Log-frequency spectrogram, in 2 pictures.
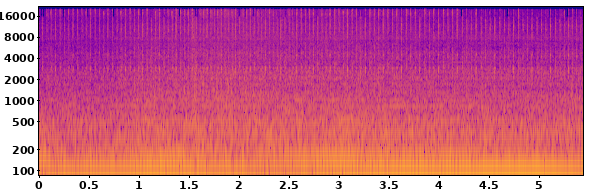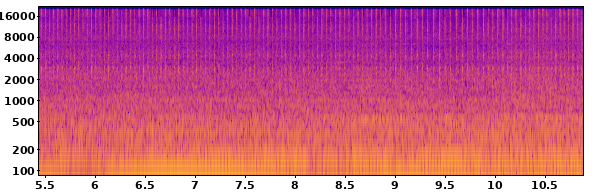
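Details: Engine idling with a low rumble, rhythmic beat and occasional stumbling dips, consistent with a cylinder misfire at idle.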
